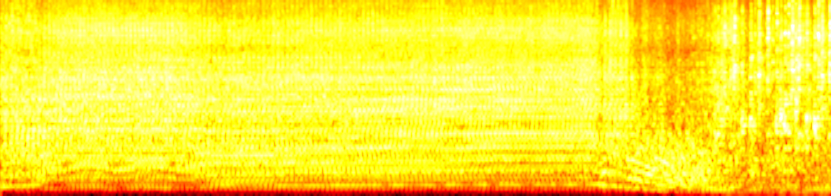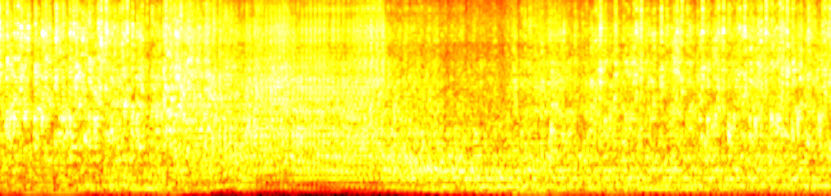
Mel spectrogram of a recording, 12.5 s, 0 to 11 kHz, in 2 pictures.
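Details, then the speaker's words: 1979 Chevy K20 after winter storage, carb choke not hooked up: uneven, lumpy high idle with revs rising and falling, dies off throttle; owner suspects missing choke or poor fuel flow through inline filter, unconfirmed. "it was running real choppy at first as soon as i let off the gas it would die but granted this is a manual choke i don't have a manual choke ran up to it so i guess that could have had something to do with it"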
